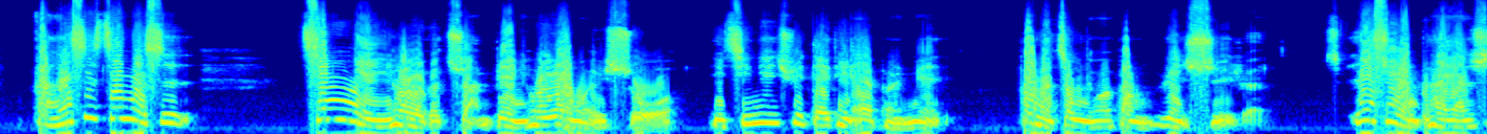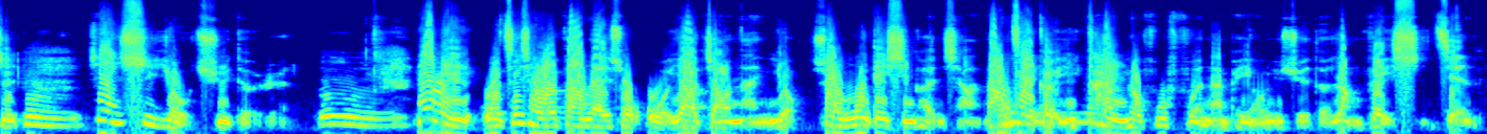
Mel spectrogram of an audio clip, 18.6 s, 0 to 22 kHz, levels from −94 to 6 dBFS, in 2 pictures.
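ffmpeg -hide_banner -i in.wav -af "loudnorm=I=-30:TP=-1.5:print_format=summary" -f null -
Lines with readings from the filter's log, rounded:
Input Integrated:    -30.9 LUFS
Input True Peak:     -21.4 dBTP
Input LRA:             1.7 LU
Input Threshold:     -41.1 LUFS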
